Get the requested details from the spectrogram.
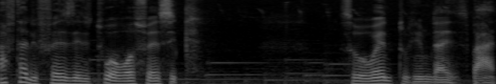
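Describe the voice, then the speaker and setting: With lively intonation, a man speaks at a moderate pace while music plays in the background. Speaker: former student. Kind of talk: interview answer.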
